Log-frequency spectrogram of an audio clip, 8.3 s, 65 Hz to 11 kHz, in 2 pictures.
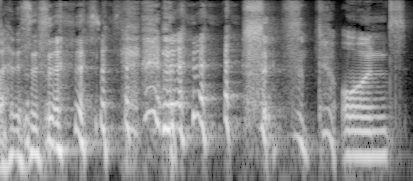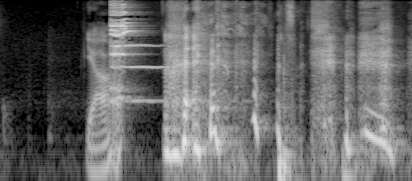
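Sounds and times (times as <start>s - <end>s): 
speech: 0.0s - 1.8s, 3.4s - 4.1s, 5.0s - 6.5s
laughter and chuckling: 0.0s - 3.2s, 5.8s - 8.2s
glasses clinking in a toast: 5.2s - 6.5s.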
